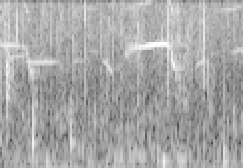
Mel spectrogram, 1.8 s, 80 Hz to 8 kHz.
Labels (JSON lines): {"label": "biophony, dolphin", "recorder": "SoundTrap 500"}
